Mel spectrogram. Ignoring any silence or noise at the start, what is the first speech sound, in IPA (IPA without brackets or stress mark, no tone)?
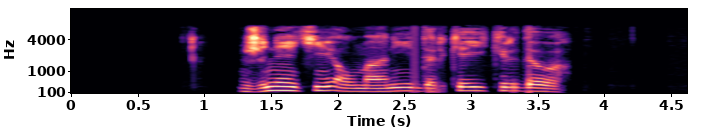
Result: ʒ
